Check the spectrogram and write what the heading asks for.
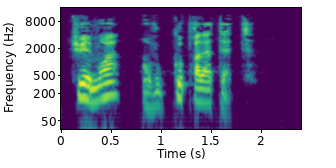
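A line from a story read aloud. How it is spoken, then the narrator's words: Man yelling. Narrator (French): Il continuait à vociférer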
